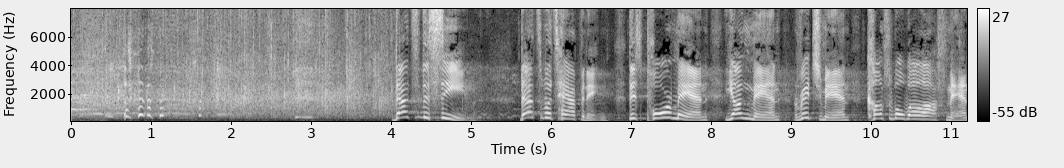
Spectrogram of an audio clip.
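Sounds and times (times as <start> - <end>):
laughter: 0.0 - 3.3, 4.7 - 6.0
audience round of applause: 0.0 - 5.1
speech: 4.2 - 11.1.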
